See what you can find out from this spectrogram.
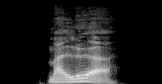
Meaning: mishap (usually minor)
- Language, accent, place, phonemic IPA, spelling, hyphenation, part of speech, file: German, Germany, Berlin, /maˈløːr/, Malheur, Mal‧heur, noun, De-Malheur.ogg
